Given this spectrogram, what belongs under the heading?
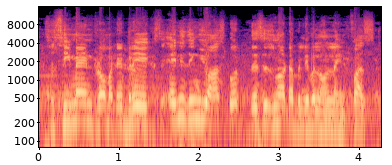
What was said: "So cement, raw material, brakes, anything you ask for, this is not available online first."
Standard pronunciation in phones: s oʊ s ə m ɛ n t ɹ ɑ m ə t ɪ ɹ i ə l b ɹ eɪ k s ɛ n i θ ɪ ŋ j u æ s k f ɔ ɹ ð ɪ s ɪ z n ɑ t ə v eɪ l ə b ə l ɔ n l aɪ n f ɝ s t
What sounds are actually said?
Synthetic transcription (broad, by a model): s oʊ s ə m ɛ n t ɹ ɑ m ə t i b ɹ eɪ k s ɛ n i t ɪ ŋ j u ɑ s k f ɔ ɹ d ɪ s ɪ z n ɑ t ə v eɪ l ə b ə l ɔ n l aɪ n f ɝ s t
